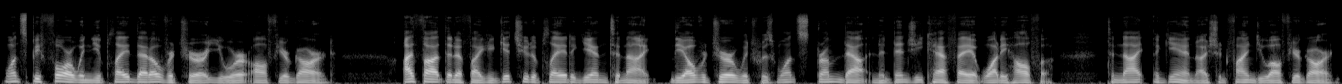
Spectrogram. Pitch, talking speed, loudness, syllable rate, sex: 100 Hz, 215 wpm, -21 LUFS, 5.5 syllables/s, male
